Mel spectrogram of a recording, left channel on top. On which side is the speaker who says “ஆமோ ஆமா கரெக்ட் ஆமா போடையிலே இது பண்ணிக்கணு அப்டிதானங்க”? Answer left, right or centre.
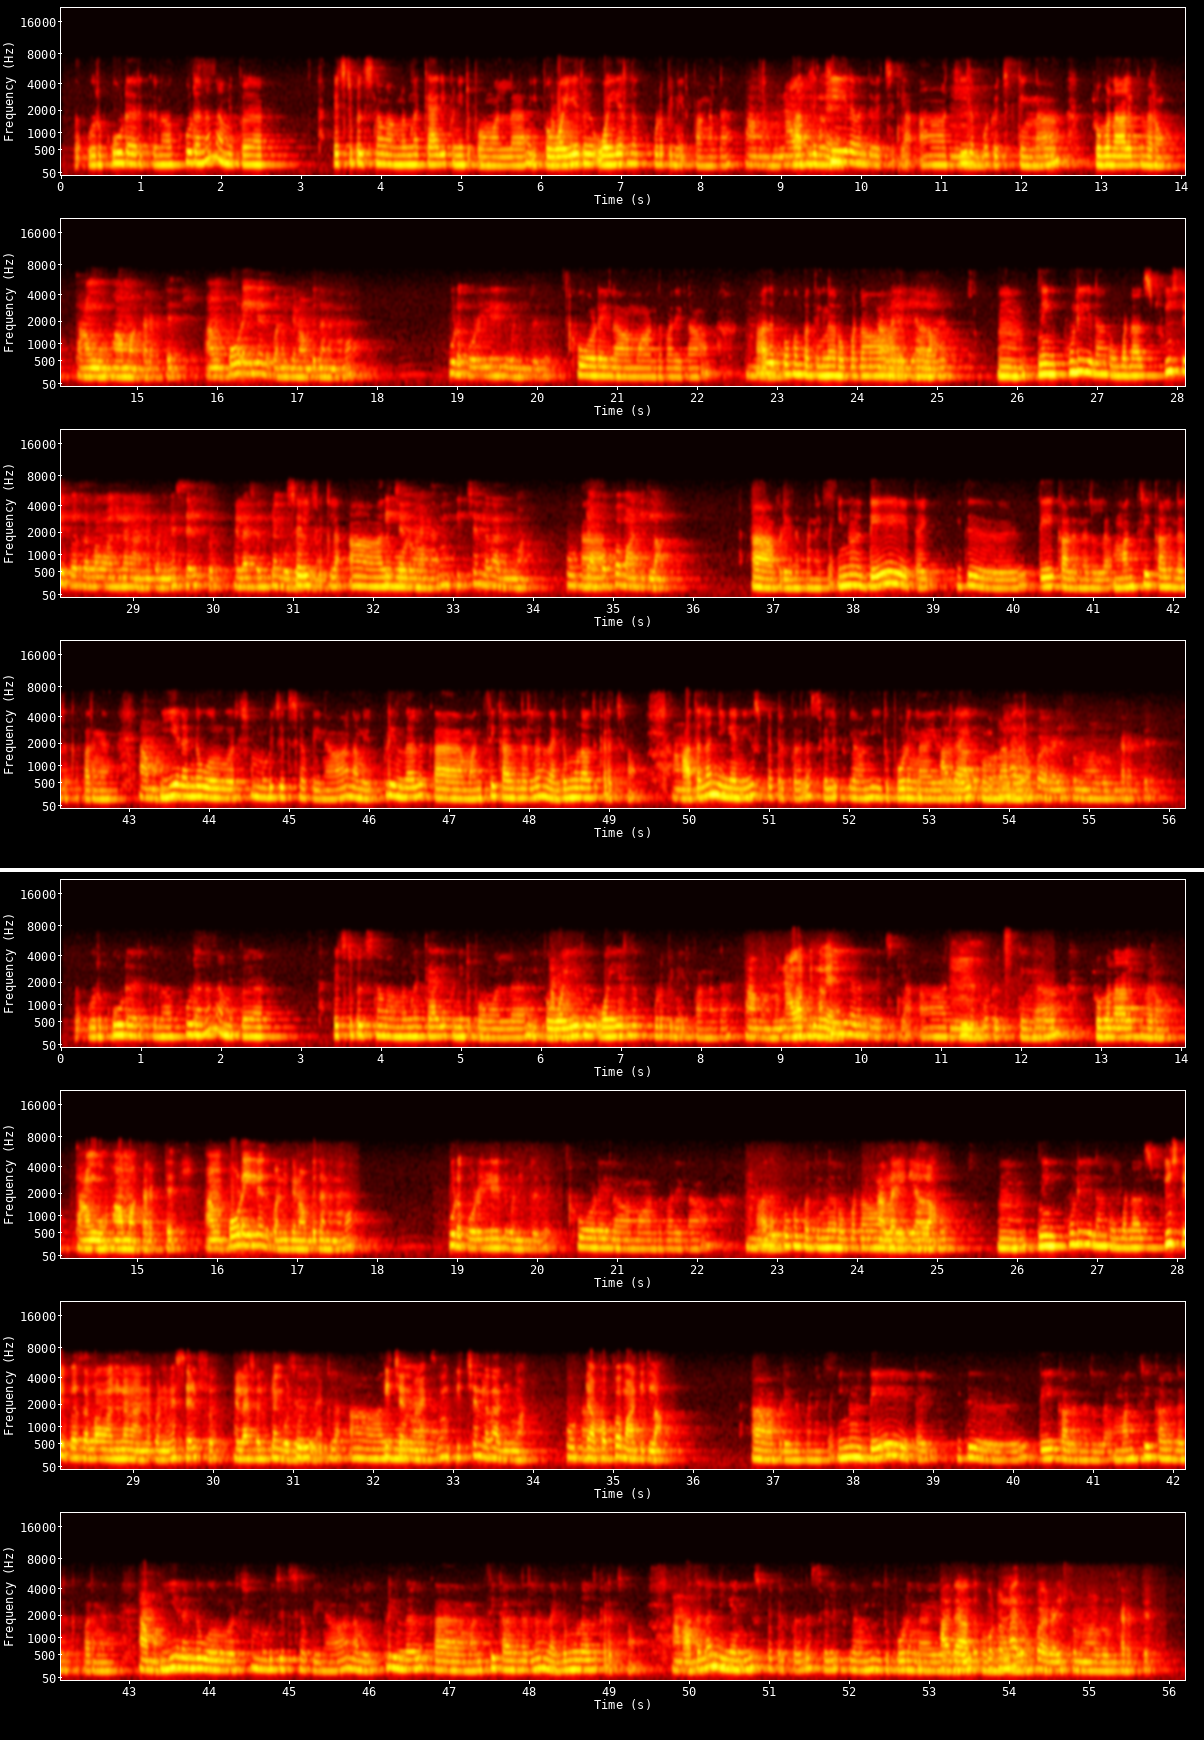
Right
